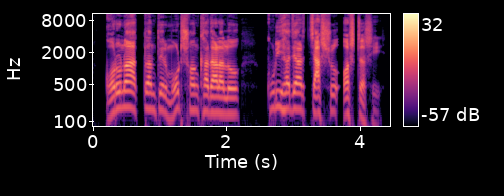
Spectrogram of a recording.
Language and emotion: Bengali, neutral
